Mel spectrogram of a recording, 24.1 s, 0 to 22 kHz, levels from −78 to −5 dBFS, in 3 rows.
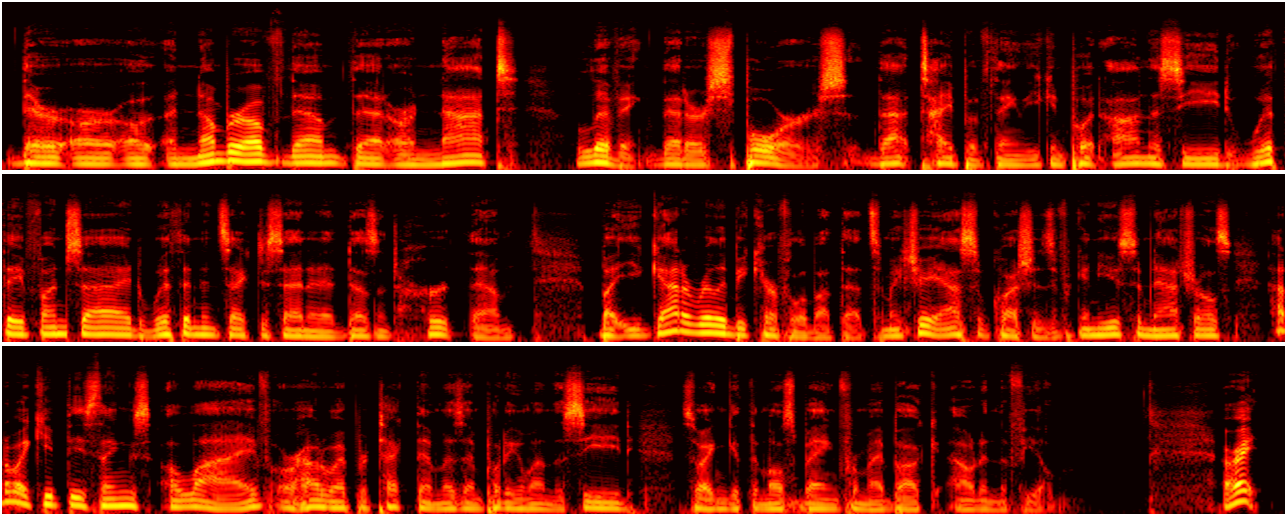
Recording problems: none

